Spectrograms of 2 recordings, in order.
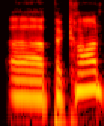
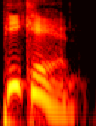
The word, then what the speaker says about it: pecan: Georgia, pecan pie, or if I say it properly, pecan pie.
